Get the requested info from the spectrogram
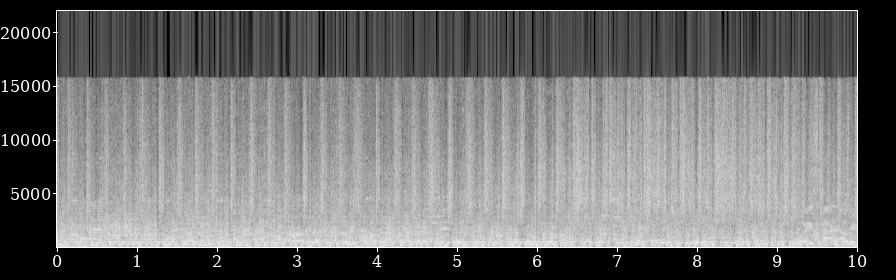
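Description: Net-covered gourd rattles shaken and drums played in a steady, fast rhythm, with voices over the music.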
